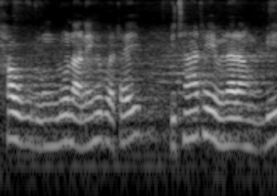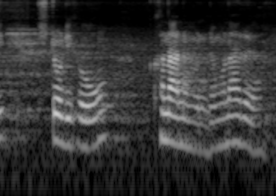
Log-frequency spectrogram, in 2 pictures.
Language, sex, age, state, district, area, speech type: Bodo, female, 18-30, Assam, Baksa, rural, spontaneous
